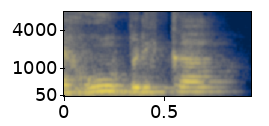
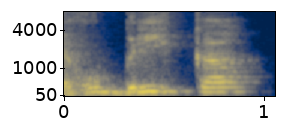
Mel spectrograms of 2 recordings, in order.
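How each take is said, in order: First: "rúbrica" stressed on the first syllable RÚ. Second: "rubrica" stressed on the middle syllable BRI. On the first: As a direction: say "rúbrica" as RÚ-bri-ca. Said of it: "não é rúbrica". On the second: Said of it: "que a pronúncia é rubrica". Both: Shown as a demonstration.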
